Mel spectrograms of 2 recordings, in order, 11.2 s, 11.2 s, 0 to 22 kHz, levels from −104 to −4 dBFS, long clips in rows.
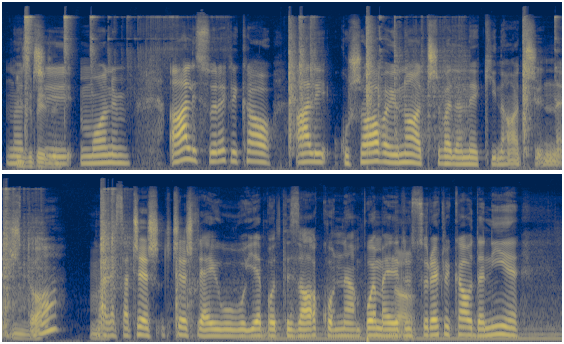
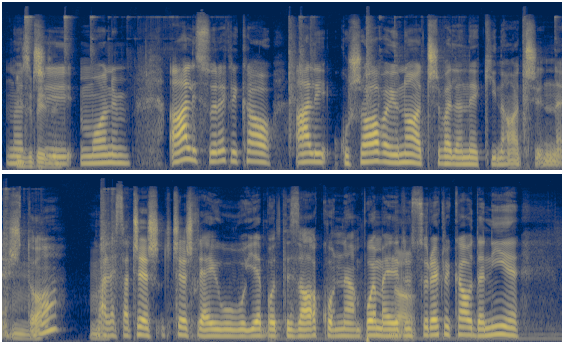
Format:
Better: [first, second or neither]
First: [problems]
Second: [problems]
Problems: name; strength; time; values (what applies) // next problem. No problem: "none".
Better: second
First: household noises; loud; throughout; 8 dB below the speech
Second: household noises; faint; throughout; 20 dB below the speech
